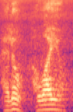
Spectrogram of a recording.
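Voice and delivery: very quiet, low, hushed secretive voice. Showing how a speaker should deliver a secret: lowered, quiet voice. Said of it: "show it like this. ... Lower your voice".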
